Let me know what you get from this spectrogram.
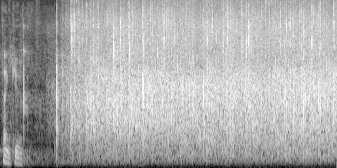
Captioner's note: audience applauding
